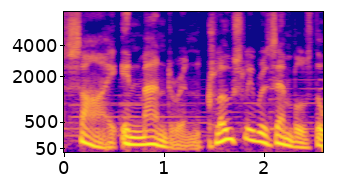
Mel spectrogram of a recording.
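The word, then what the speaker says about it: 四: Over time, this belief spread to other East Asian cultures, including Japan, where the number four pronounced she also echoes the word for death.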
